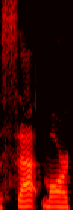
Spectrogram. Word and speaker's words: Satmar: And so it's so it's the so apparently it's the um, so I'm look I looked it up so I could say it right. It's the Satmar community in Williamsburg,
